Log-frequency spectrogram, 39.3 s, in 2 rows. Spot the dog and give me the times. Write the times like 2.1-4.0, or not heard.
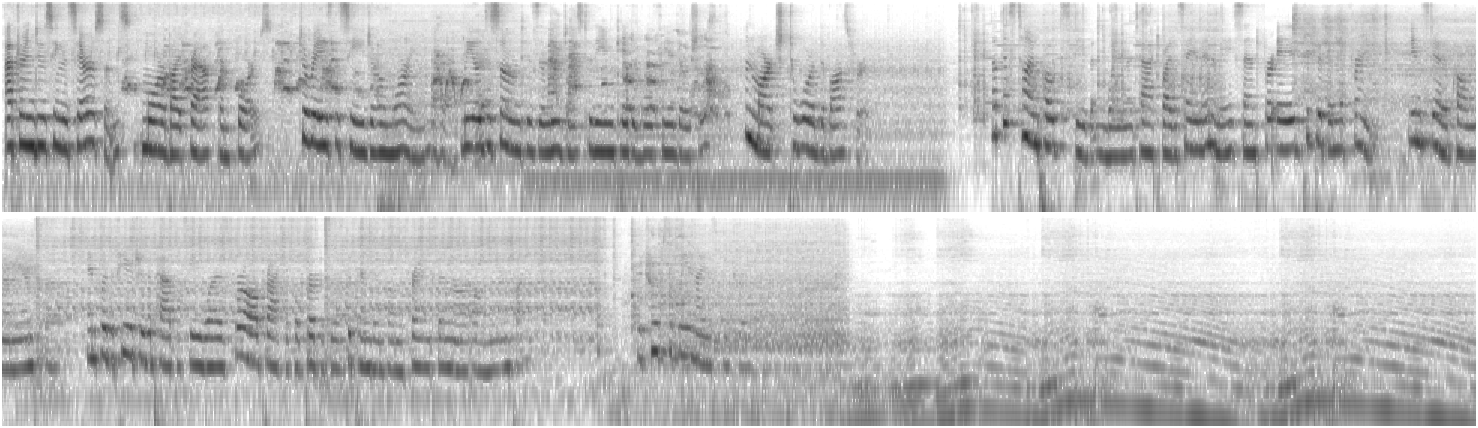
1.6-9.7.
